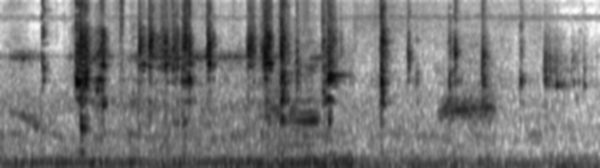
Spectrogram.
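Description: A biryani pot being greased all around with ghee gives off a run of light metallic scrapes and clinks, close and fairly quiet, with short irregular bursts of utensil contact.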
